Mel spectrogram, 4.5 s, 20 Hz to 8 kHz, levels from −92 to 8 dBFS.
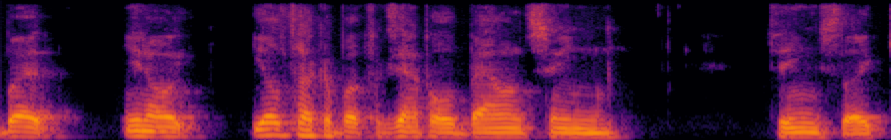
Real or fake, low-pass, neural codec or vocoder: real; 7.2 kHz; none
